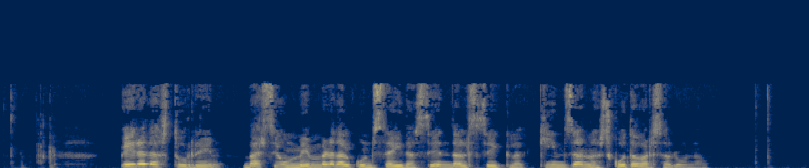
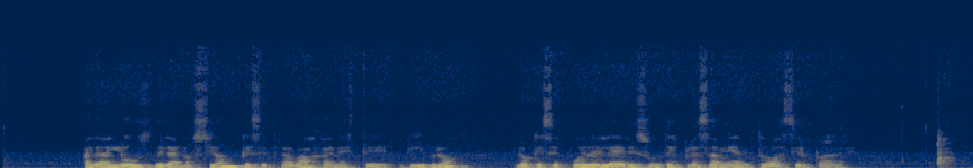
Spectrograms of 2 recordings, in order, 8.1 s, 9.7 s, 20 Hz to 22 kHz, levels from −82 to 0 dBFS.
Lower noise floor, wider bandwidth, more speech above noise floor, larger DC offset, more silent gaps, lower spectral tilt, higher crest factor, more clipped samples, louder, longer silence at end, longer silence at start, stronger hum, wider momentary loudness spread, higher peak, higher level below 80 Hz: first, -67 dBFS vs -62 dBFS; second, 11.5 kHz vs 13.5 kHz; first, 43 dB vs 36 dB; neither; neither; second, -4 dB/octave vs -8.5 dB/octave; about the same, 18 dB vs 16 dB; neither; first, -24 LUFS vs -27 LUFS; first, 1 s vs 0.25 s; second, 0.5 s vs 0.85 s; neither; about the same, 12 LU vs 14 LU; first, -6 dBFS vs -12 dBFS; second, -68 dBFS vs -60 dBFS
